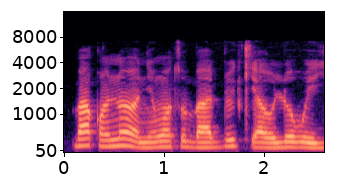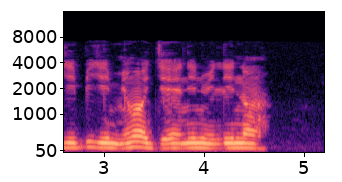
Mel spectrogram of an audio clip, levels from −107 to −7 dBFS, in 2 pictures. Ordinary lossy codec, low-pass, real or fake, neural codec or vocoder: none; 7.2 kHz; real; none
